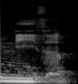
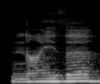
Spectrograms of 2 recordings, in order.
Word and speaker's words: neither: my darling or you neither there are two pronunciations for this word neither or neither what does this mean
